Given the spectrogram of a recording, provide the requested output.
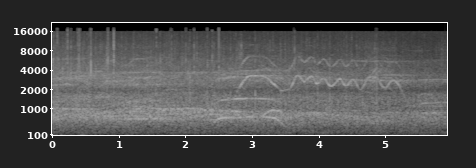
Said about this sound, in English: Crowd noise, crowd noise, crowd noise.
